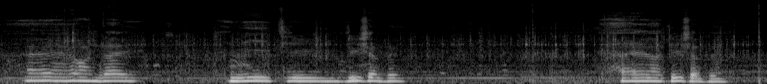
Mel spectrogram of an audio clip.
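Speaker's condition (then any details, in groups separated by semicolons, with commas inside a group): Parkinson's disease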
